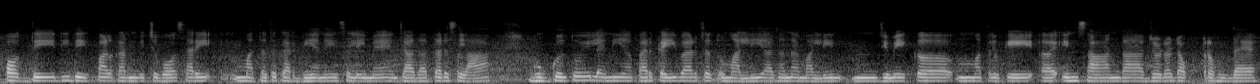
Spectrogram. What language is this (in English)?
Punjabi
